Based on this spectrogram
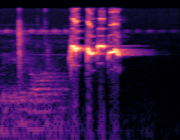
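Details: Sooty-headed bulbul giving a lure call to draw answers from other bulbuls: one bright, rapid phrase of three or four chirped notes after a short stretch of low background murmur.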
